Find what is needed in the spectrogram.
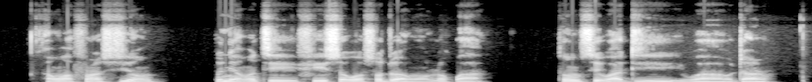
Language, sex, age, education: Yoruba, male, 15-29, tertiary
